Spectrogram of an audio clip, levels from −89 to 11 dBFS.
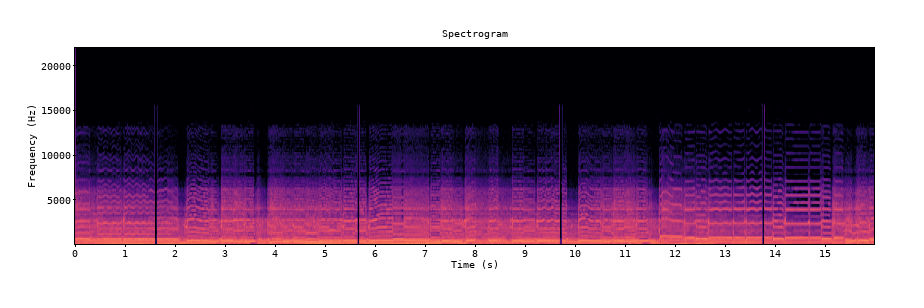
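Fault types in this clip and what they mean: Gap at a join of encoded pieces: a short hole of silence, about 50 ms long, opens in otherwise continuous sound at 1.58, 5.63, 9.68 and 13.73 s, recurring every 4.0 s. Each gap has smeared edges, and the sound resumes exactly where it stopped. The regular spacing points to separately encoded 4-second pieces joined without removing each run's start-up delay and final-frame padding, leaving that silence at every join.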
